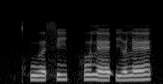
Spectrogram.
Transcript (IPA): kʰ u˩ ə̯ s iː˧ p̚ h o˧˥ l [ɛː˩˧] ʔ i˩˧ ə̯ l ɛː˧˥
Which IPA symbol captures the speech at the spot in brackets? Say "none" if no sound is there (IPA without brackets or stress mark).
ɛː˩˧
